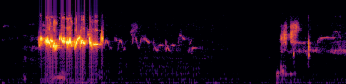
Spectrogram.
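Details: Cassin's finch (Haemorhous cassinii) song: a fast, rich warble of high, jumbled notes lasting about a second, followed by a brief softer burst of notes.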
